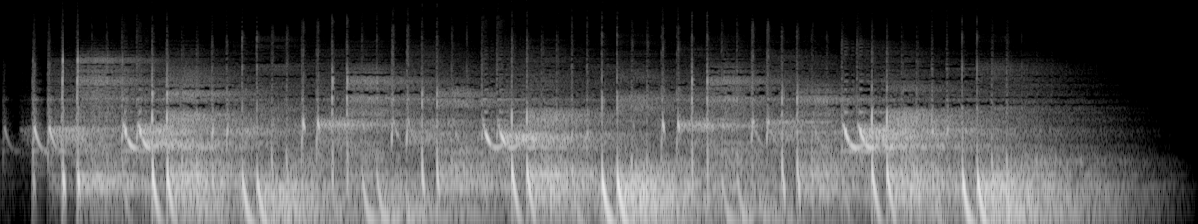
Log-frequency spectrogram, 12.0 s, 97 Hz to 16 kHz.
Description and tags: THE REAL VIRUS 04 - RESONANT FREQUENCY LOOP 100 BPM 4 4 - G#2
High resonant frequencies in an arpeggiated way at 100 BPM, 4 measures long at 4/4. Very rhythmic and groovy! All done on my Virus TI. Sequencing done within Cubase 5, audio editing within Wavelab 6.
100bpm, groove, loop, multisample, rhytmic, sequence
